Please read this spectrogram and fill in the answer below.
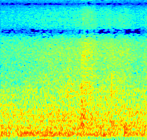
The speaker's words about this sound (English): That's a car.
